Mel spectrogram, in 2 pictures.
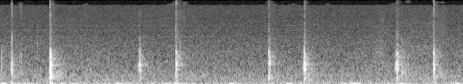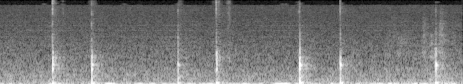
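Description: A whole fresh pineapple, solid with a hard scaly rind, is held on its side and tapped repeatedly with the fingertips. Each tap is a quiet, short, dry tick with a hollow midrange knock and almost no ring. The taps come in a steady, roughly even series over a soft, low background noise.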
